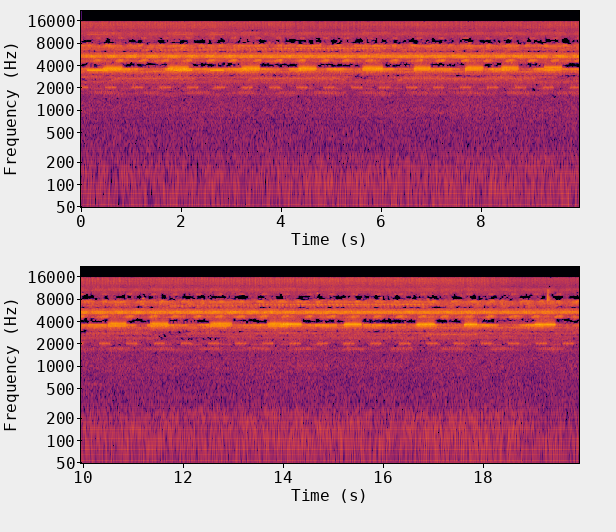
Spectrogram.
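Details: Long stretch of evening cricket chorus in a tranquil park: continuous high-pitched trills layered with pulsed chirps repeating steadily, slight swells in loudness, quiet low background noise.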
